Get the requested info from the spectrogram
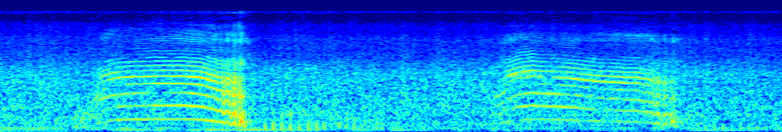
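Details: Kittens meowing: two clear, quiet meows, each rising then falling and lasting under a second, about two seconds apart, against faint low background noise.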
